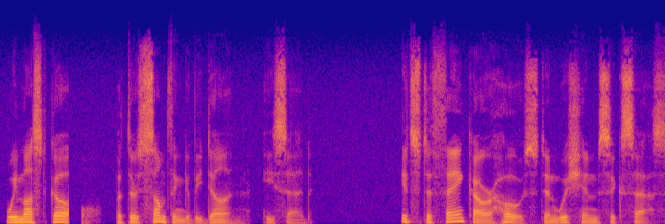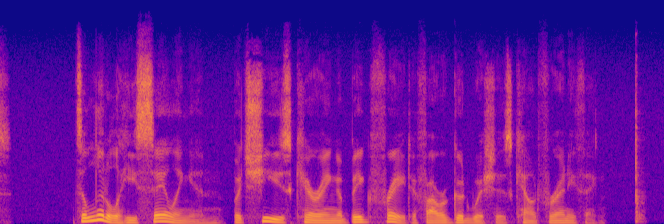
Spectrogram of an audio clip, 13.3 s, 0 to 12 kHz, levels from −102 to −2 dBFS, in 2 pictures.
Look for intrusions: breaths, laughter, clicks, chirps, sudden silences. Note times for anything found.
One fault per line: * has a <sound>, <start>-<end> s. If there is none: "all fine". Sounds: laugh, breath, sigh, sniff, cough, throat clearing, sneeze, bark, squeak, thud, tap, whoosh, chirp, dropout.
* has a dropout, 0.7-0.8 s
* has a thud, 13.0-13.1 s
